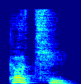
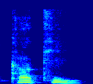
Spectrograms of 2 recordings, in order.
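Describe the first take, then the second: First: The middle consonant merges into a ch sound. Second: The middle consonant stays a plain t sound. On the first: The speaker calls it right. "The answer is number two" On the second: The speaker calls it wrong. "일"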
